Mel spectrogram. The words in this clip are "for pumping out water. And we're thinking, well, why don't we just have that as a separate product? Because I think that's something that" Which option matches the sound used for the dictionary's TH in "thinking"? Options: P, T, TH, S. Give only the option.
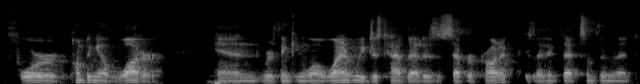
TH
